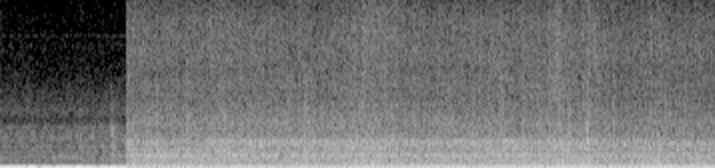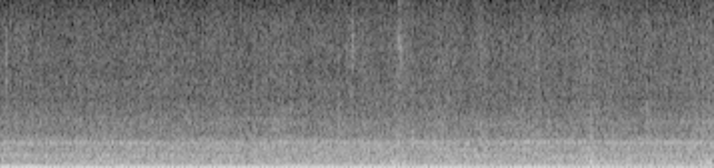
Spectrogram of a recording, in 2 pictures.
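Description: A vehicle engine hums steadily nearby as it crawls slowly over rocks.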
